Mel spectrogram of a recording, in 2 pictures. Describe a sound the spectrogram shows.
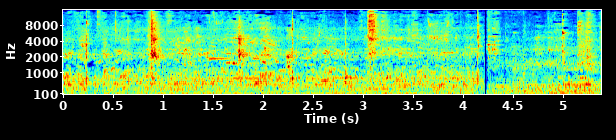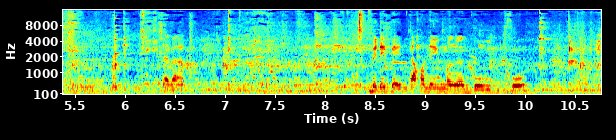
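Cutlery clinks against plates and bowls.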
